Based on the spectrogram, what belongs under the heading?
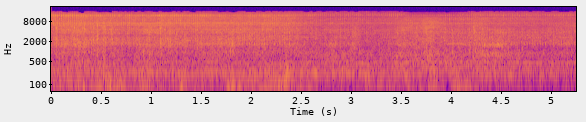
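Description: A car engine running close by: a steady low hum over a low rumble.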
